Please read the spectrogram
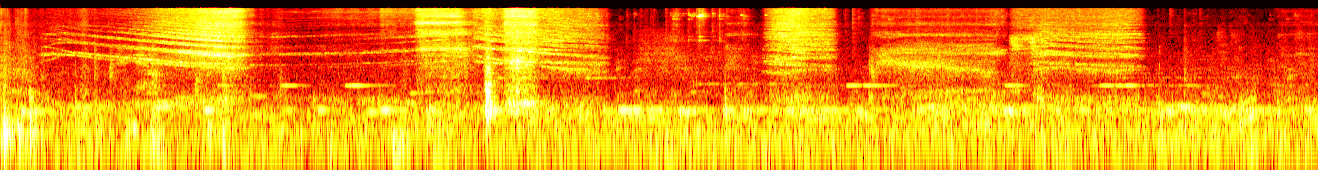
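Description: A child blowing up a tiny Wubble Bubble ball by mouth: four long breaths blown into it, about four seconds apart. Each breath carries high squeaky tones that fall in pitch.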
